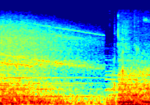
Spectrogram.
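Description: The tail of a TV news bulletin's opening theme music fading down, cut off abruptly about one and a half seconds in. After the cut a quieter low sound is left.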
